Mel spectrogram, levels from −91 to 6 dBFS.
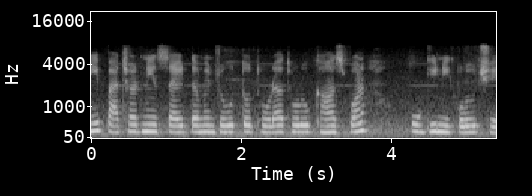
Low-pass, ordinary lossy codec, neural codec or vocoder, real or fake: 7.2 kHz; none; none; real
